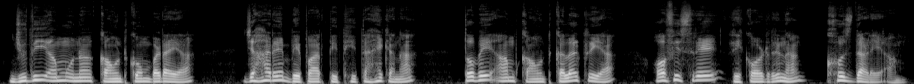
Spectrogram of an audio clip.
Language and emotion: Santali, neutral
